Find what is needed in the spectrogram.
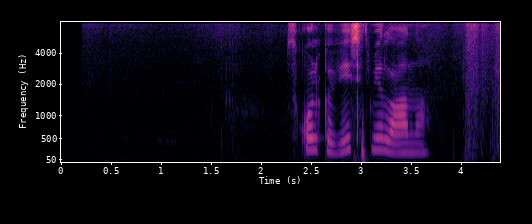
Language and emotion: Russian, neutral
